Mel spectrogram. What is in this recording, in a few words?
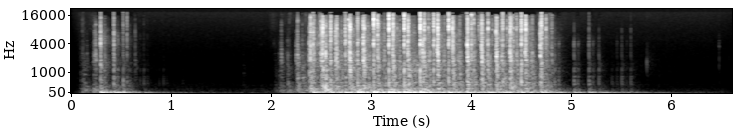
Door Rattles Wood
